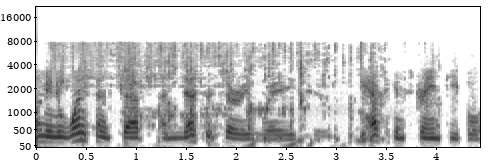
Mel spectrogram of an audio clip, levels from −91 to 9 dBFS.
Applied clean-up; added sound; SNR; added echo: classical method spectral subtraction.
